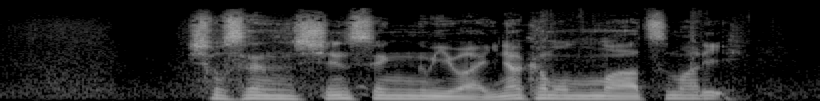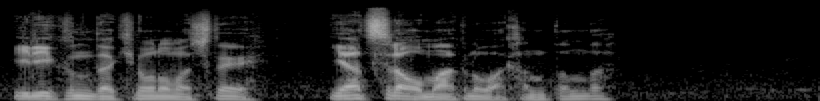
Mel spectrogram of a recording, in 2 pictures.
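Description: A man speaks calmly and casually.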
